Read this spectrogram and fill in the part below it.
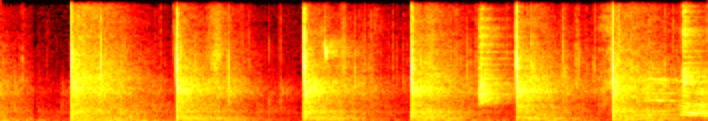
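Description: A hammer and crowbar knock out parts of a living room during renovation: six heavy, evenly spaced thuds with a clanging edge land about every half second, each followed by a ringing decay.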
